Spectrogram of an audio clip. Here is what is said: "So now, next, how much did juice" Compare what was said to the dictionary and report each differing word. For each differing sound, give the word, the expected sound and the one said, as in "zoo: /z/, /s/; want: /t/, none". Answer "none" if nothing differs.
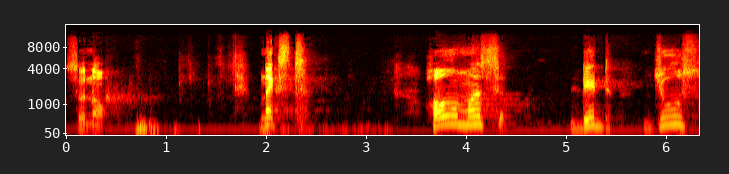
much: /tʃ/, /s/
